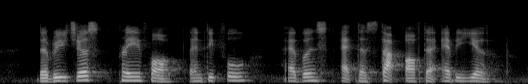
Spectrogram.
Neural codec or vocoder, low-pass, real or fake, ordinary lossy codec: codec, 16 kHz, 0.8 kbps, ZipCodec; none; fake; none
